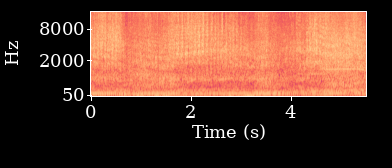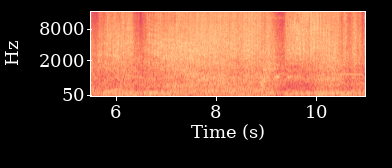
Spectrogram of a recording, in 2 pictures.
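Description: Several V8 demolition derby cars' engines running loud together, the revs rising and falling as the cars manoeuvre around the arena.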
